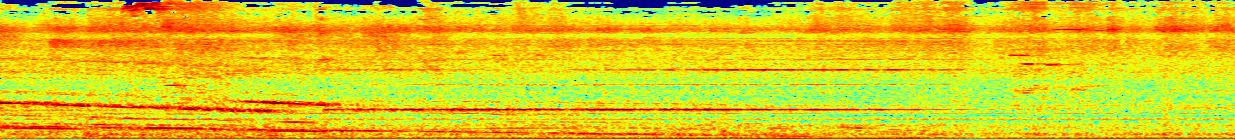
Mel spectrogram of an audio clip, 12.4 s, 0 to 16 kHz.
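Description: Siemens C651 train's GTO-VVVF inverter traction whine, several tones sliding steadily down in pitch as the train brakes to a stop, levelling off about nine seconds in.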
